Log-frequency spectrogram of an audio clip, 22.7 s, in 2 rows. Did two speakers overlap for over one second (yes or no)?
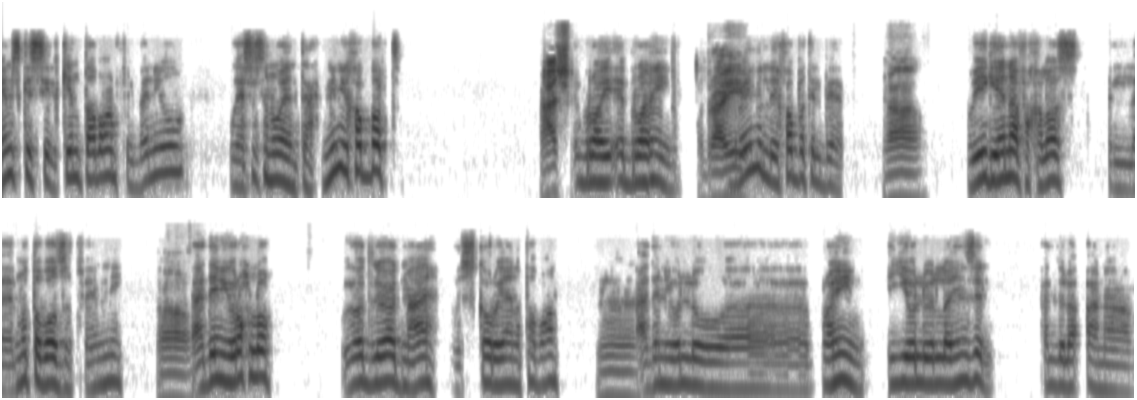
no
